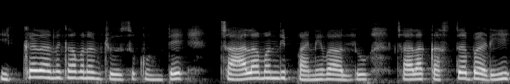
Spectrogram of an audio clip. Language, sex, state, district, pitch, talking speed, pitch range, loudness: Telugu, female, Andhra Pradesh, Srikakulam, 245 Hz, 115 wpm, 230-285 Hz, -14 LUFS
